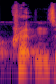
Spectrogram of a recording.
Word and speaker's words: Cretans: You know, Cretans had a really, or Cretans, if you take Mike Wazowski's advice on the pronunciation thereof, had a bad reputation.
